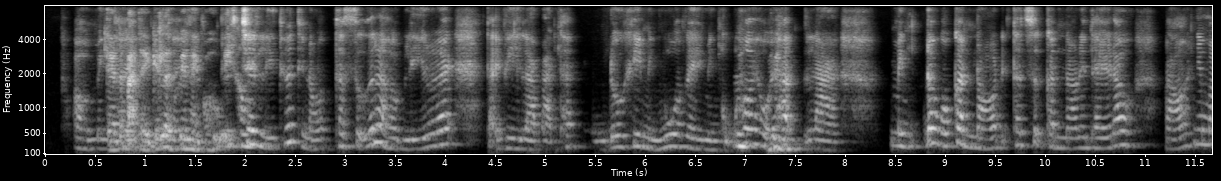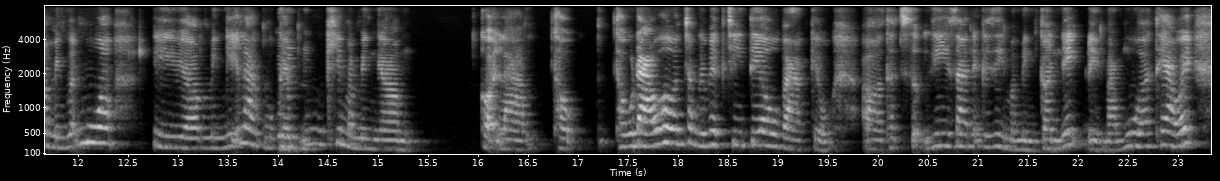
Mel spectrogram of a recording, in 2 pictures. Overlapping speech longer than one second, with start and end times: 0.6-2.0

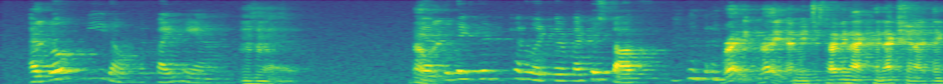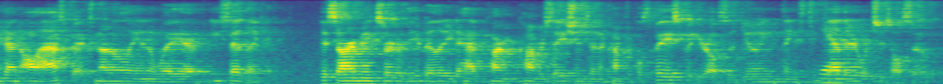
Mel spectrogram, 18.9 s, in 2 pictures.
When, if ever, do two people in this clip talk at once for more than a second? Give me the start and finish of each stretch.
none

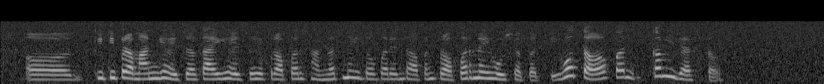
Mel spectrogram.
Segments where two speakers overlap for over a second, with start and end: none

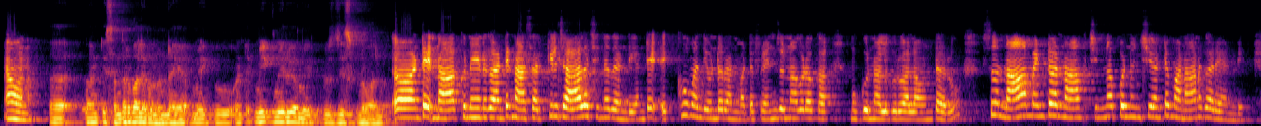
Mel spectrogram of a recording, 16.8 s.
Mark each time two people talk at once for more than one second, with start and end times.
none

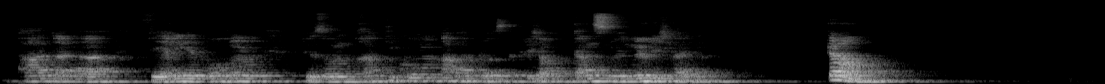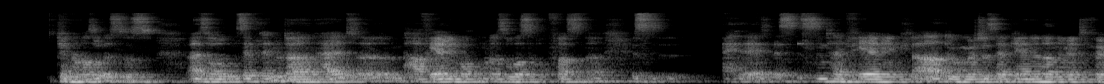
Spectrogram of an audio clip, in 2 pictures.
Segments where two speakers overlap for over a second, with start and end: none

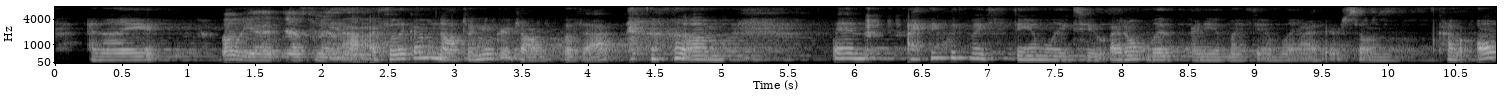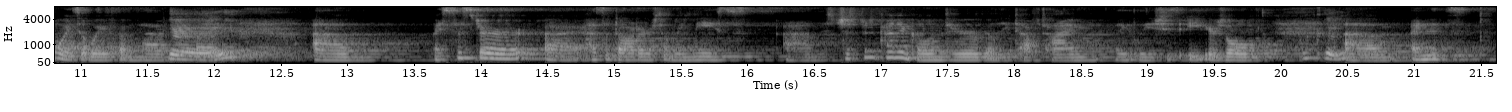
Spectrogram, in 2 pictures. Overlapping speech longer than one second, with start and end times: none

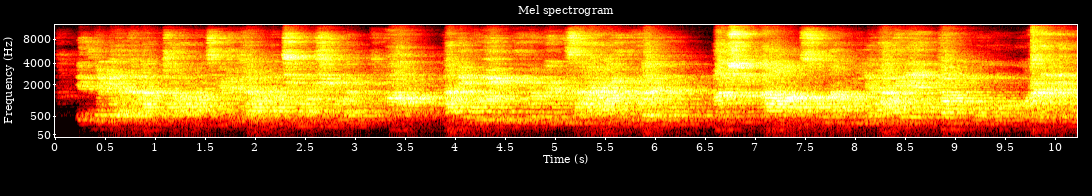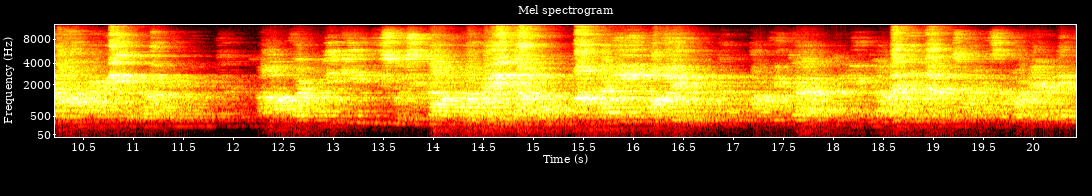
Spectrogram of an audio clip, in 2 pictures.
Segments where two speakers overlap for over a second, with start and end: 9.8-11.2

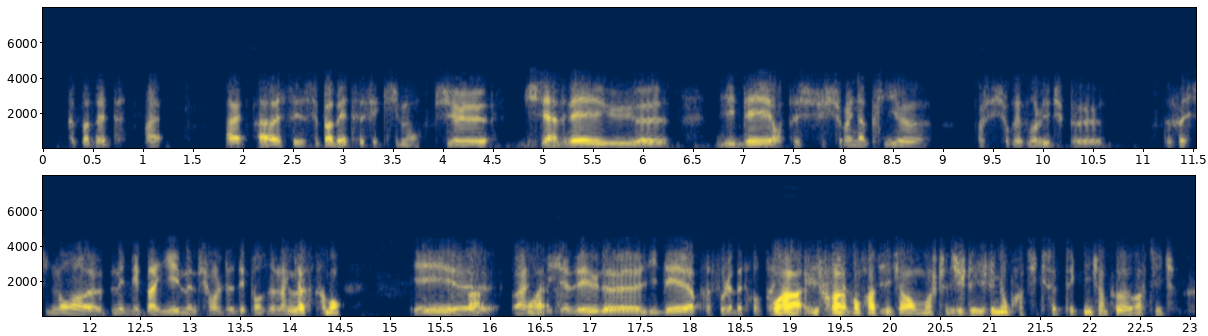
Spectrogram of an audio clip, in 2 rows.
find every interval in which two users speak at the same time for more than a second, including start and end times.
18.8-20.0

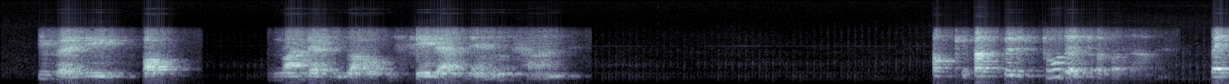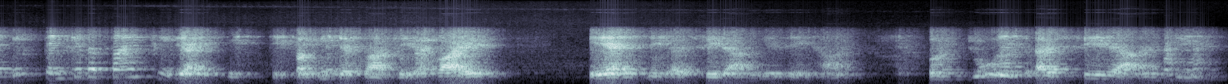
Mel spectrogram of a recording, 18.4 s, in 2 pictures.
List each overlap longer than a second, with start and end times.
11.4-12.8

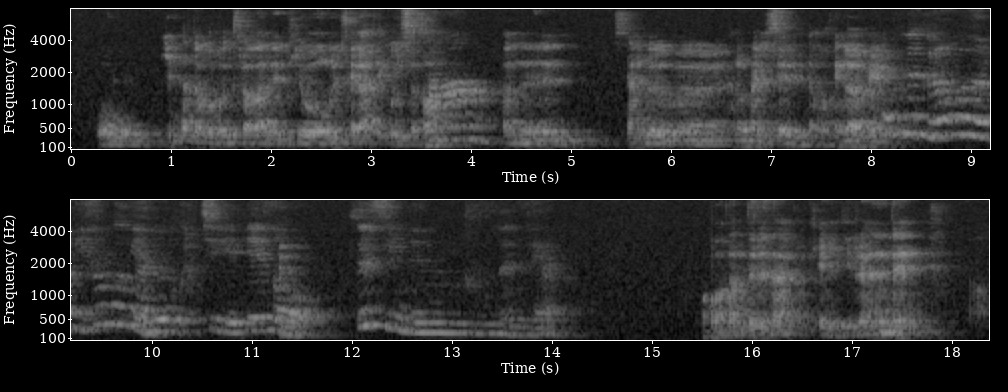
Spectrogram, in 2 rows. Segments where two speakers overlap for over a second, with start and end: none

